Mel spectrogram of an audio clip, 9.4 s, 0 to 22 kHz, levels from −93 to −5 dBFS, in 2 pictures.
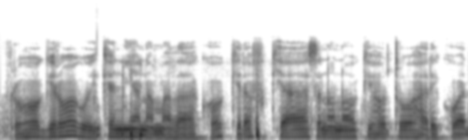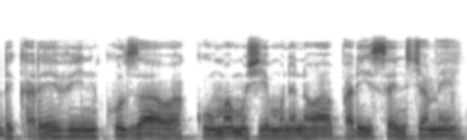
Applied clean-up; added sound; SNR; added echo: neural mask model Resemble Enhance denoiser.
